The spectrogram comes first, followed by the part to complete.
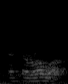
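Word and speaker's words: Tetairoa: I want to say this about Totoro. How do you say it? Tataroa.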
